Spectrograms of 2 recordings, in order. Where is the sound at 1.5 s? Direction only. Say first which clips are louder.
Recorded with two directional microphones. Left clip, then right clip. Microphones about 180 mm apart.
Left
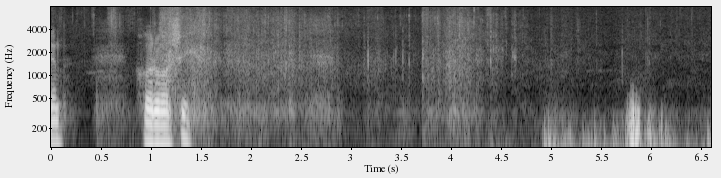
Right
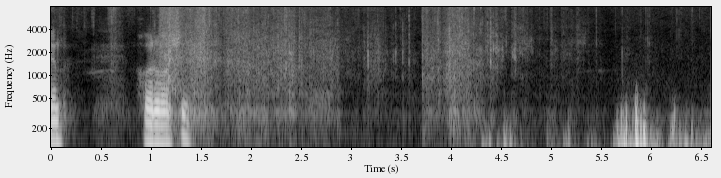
Left 4 dB; 50° right (ahead or behind).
